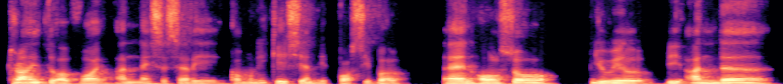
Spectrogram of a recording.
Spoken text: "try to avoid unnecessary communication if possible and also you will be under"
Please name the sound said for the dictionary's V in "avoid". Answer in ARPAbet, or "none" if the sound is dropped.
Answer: V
